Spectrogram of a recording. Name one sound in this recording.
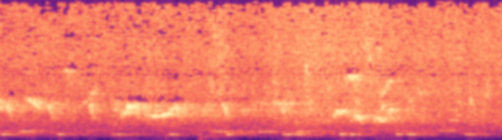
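A baby monkey squeaks shrilly.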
